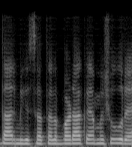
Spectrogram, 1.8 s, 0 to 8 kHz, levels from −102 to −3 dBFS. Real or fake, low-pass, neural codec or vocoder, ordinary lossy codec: fake; 7.2 kHz; codec, 16 kHz, about 1 kbps, DyCAST, with the encoder's durations; none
